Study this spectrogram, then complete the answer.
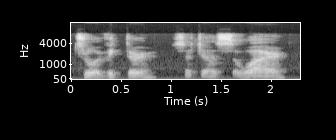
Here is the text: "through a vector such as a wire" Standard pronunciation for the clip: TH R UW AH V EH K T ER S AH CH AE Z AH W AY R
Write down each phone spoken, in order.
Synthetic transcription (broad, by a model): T R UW AH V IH K T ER S AH CH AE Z AH W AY R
